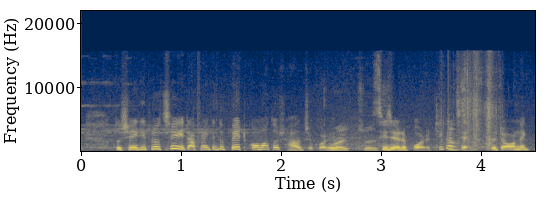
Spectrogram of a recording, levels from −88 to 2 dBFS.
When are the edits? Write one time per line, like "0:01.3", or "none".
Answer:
none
